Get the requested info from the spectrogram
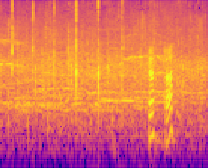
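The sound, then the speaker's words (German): A live audience claps steadily throughout, a dense crackle of many hands at moderate loudness, with a couple of brief voiced whoops rising over it near the end. “Einen großen Applaus für Günther Kastenfrosch!”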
